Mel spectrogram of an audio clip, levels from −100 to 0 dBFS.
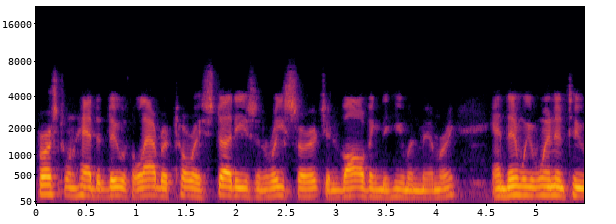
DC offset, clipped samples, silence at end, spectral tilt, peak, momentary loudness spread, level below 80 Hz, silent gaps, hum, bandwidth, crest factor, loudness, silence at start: under 0.1%; under 0.1%; 0 s; -6.5 dB/octave; -10 dBFS; 6 LU; -62 dBFS; none; none; 6.6 kHz; 14 dB; -25 LUFS; 0 s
